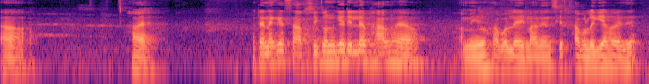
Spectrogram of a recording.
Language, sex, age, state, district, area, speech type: Assamese, male, 30-45, Assam, Dibrugarh, rural, spontaneous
